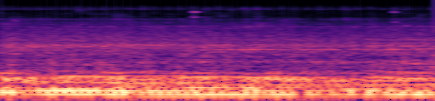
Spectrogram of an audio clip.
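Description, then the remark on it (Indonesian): A motorbike passing outside drones with a steady, deep rumble that holds at a fairly even loudness throughout, with no voices over it. “anjing berisik banget sih motor”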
